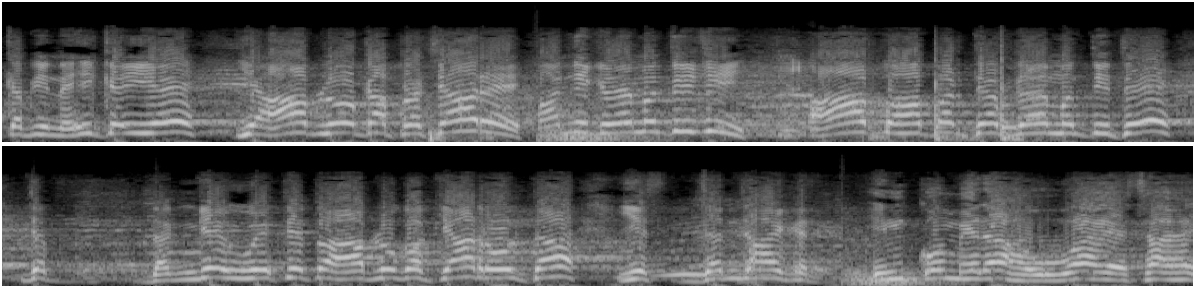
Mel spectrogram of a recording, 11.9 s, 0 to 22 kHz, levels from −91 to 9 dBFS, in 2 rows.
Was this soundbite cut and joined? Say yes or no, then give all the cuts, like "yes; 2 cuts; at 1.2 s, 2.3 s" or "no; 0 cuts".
yes; 2 cuts; at 2.7 s, 10.1 s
